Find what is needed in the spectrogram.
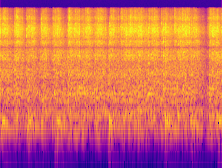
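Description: A group of snare drums played together in a continuous roll, a dense steady sound with no separate strokes standing out.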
